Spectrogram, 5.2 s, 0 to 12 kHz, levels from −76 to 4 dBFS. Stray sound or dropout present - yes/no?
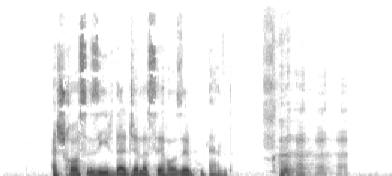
yes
